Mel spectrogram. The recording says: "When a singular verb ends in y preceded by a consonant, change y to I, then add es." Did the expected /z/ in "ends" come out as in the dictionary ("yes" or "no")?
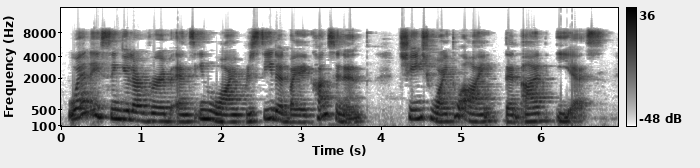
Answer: no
